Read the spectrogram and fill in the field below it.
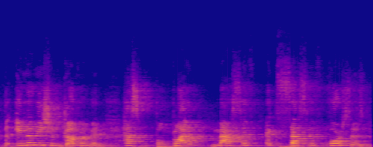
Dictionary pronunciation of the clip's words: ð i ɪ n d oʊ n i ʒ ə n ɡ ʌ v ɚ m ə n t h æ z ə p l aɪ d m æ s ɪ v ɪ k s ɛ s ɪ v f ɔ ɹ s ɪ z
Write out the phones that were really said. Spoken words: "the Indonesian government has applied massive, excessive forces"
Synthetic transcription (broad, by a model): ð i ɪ n d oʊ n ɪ ʃ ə n ɡ ʌ v ɚ m ə n t h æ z ə p l aɪ d m æ s ɪ v ɪ k s ɛ s ɪ v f ɔ ɹ s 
